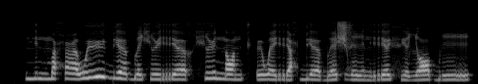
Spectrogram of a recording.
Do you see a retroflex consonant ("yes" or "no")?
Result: no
